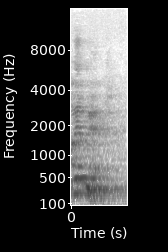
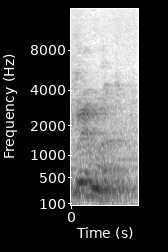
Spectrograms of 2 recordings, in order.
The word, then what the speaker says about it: Plymouth: El primer asentamiento permanente en los Estados Unidos fue en Plymouth, yo no sé si se dice Plymouth o Plymouth. ¿Cómo se dice, Carlos? Plymouth. Ah, Plymouth.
